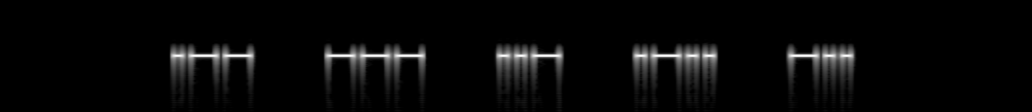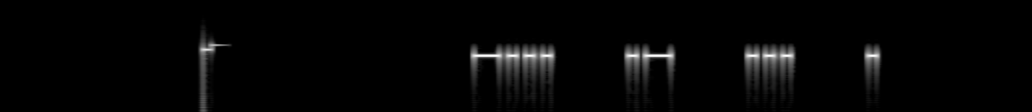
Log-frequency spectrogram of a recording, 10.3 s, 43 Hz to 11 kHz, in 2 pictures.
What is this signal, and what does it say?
Morse code, heard as a keyed tone, about 27 wpm, spaced as for 16 wpm, 700 Hz. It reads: WOULD BASE
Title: 3x Character Spacing - Top 300 Words - 28wpm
